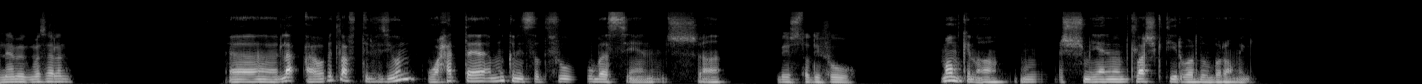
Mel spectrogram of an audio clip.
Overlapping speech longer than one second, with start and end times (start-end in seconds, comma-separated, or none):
none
